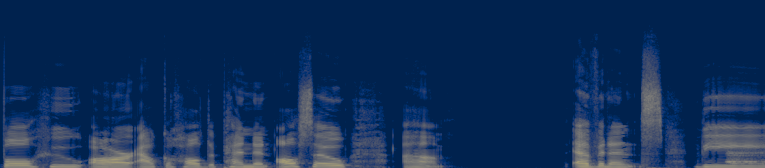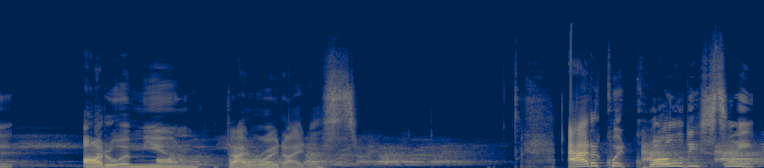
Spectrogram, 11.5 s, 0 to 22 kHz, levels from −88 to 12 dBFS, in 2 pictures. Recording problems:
echo of what is said; strong; from 5.5 s on; 540 ms later, 9 dB below the speech

